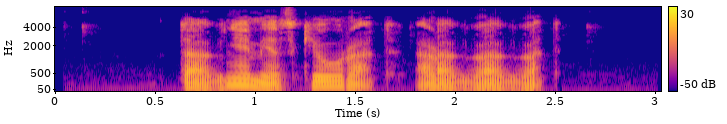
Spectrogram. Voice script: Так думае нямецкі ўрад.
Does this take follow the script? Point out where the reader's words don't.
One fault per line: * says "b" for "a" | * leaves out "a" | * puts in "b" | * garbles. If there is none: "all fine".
* leaves out "думае"
* garbles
